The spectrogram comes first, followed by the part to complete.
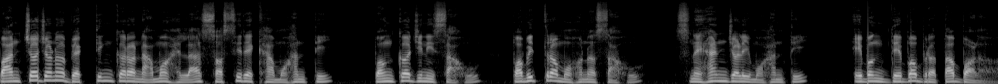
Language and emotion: Odia, neutral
